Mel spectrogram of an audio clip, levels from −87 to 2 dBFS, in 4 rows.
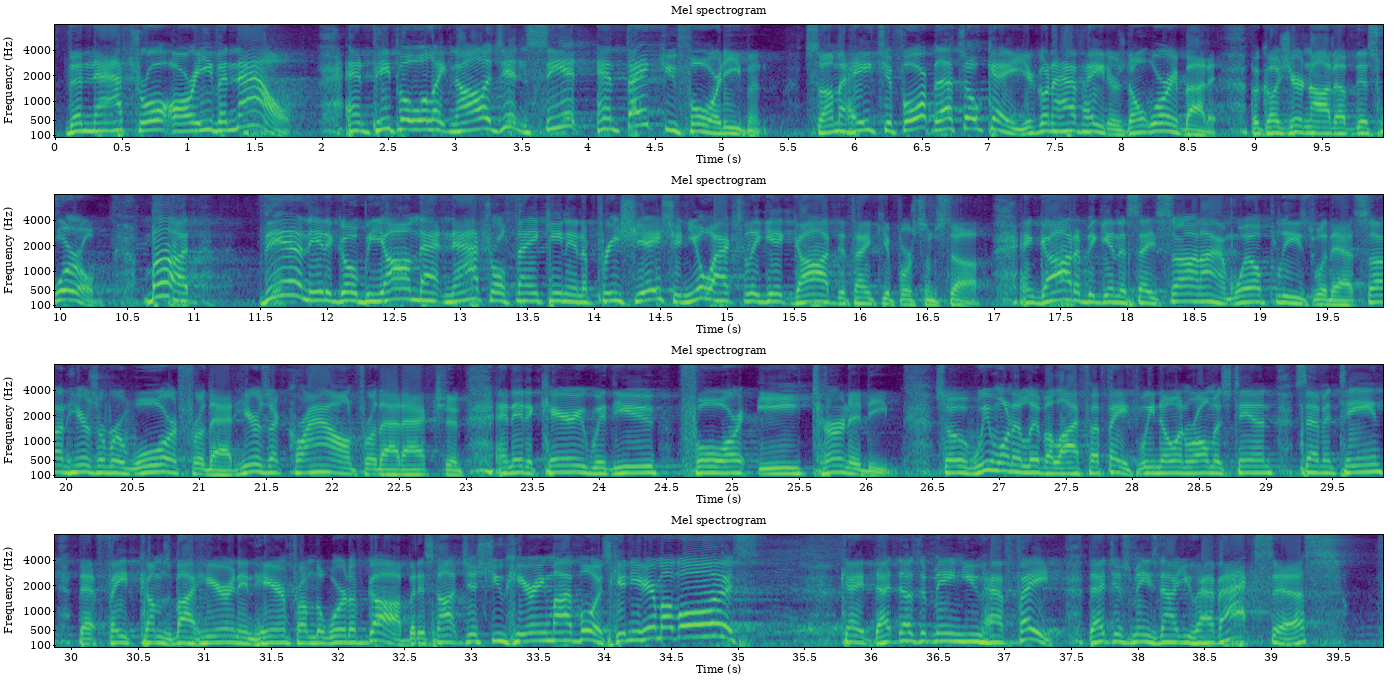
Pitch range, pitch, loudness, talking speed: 160-205 Hz, 175 Hz, -16 LUFS, 220 wpm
